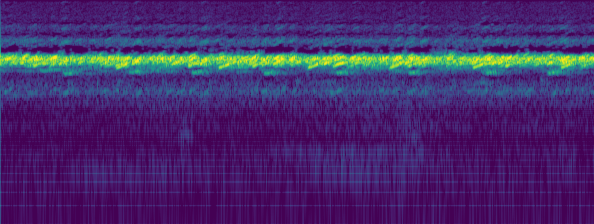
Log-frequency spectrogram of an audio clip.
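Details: Early-year farm pond chorus of mostly spring peepers among various tree frogs: countless piercing peeps blend into one continuous high shrill band, while softer lower calls flicker underneath.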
